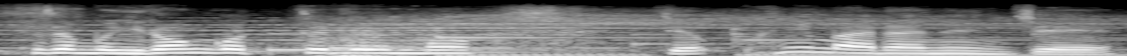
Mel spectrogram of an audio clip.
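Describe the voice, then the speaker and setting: Calm woman panelist picking her words slowly, music clearly playing. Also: a little high. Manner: thoughtful, searching for words. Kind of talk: measured discussion on a talk panel.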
